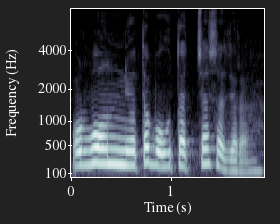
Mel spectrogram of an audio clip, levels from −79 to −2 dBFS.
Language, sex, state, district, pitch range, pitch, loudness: Hindi, male, Uttar Pradesh, Shamli, 190-220 Hz, 200 Hz, -16 LUFS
